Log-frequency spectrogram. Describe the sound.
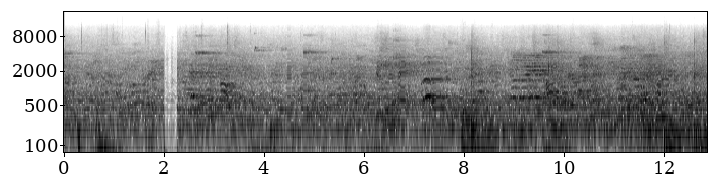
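Basketball bounced by a player at the free-throw line during a game. A few sharp dribbles land under the commentators' talk and the steady murmur of a crowd.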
